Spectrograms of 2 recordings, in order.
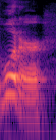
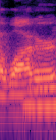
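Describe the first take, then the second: First: Water as "wooder", local Philly vowel; Philly pronunciation. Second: Water with an open "waw" vowel; standard pronunciation. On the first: Co-host retelling handing a visitor a bottle, Philly "wooder" for water. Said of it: "Oh, you guys say it". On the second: Co-host correcting himself for the visitor, standard "waw-ter" for water. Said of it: "both ways". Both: Shown as a demonstration.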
